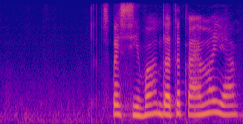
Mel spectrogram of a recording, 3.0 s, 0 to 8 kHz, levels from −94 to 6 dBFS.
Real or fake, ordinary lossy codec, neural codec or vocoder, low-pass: fake; none; codec, 16 kHz, 1 kbps, FreqCodec, larger model; 7.2 kHz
